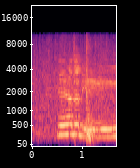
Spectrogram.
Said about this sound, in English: Okay, I'm gonna shut off the water there. I'm sure that'll help with the audio. It's probably hard to hear me with that water running.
